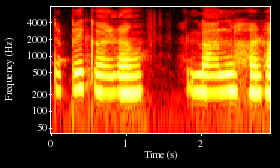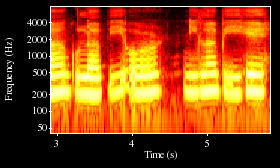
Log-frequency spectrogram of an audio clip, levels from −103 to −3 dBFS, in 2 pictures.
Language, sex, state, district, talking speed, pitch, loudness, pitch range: Hindi, female, Arunachal Pradesh, Papum Pare, 90 wpm, 230 Hz, -16 LUFS, 220-240 Hz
